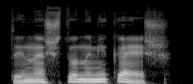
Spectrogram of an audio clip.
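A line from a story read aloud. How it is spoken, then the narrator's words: Icy interruption. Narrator (Russian): ледяным тоном перебил ее Проколло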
